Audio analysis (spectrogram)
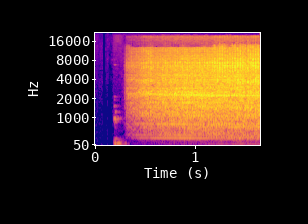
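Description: A chainsaw in a zombie survival video game revs up after a short low sputter, settling into a loud, steady buzzing drone with no talk.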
